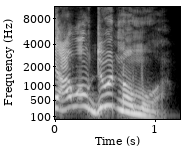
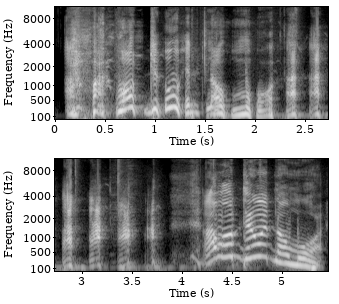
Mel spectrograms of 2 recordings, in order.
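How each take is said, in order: First: Said in the usual way. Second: Slow, laughing promise. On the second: Real, not acted. Host to chat, joking promise through laughter. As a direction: giggle through the vow.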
